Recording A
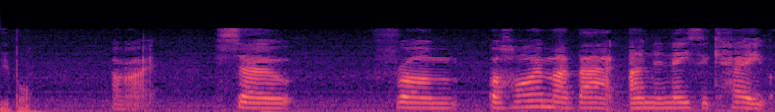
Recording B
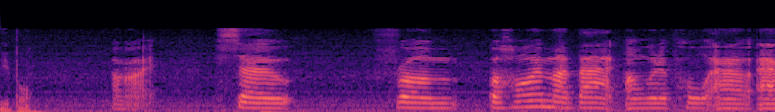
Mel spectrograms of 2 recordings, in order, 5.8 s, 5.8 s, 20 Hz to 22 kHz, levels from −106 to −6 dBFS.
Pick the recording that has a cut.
B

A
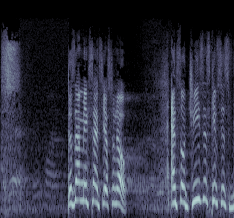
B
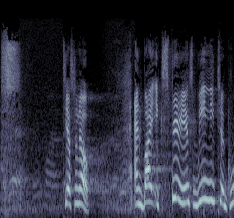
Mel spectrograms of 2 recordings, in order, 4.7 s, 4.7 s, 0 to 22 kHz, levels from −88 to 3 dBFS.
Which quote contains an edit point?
B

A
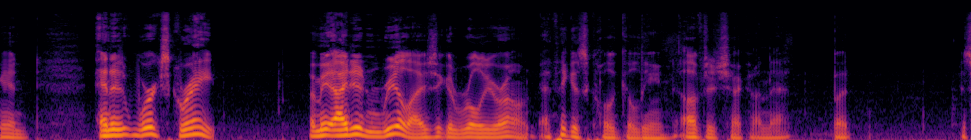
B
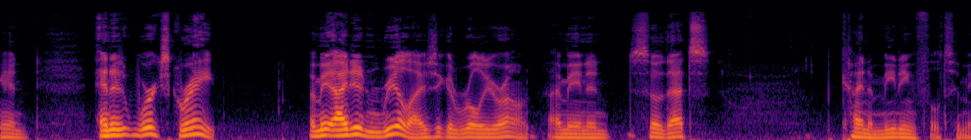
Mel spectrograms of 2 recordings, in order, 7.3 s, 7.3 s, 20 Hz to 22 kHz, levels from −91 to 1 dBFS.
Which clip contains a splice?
A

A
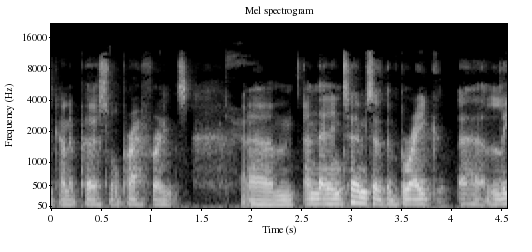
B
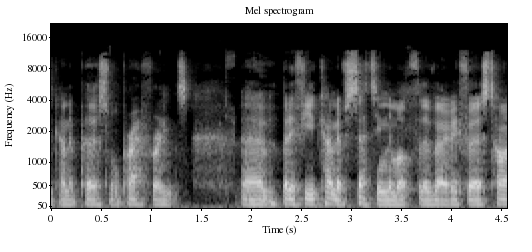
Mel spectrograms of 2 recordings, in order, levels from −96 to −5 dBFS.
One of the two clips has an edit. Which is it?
B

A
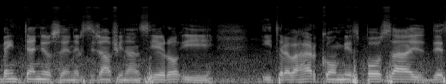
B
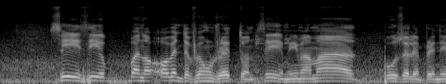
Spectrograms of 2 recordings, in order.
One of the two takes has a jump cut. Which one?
B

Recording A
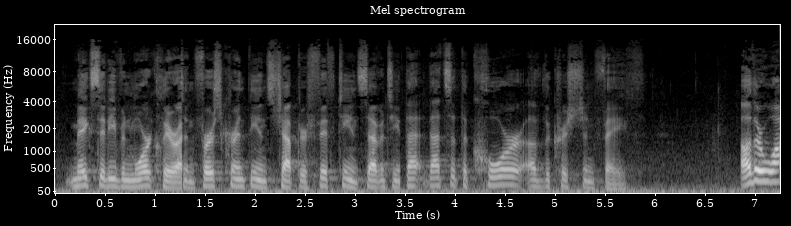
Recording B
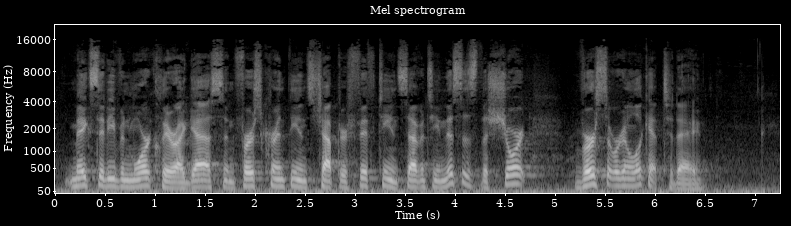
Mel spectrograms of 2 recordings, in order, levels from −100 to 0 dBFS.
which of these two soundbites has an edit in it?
A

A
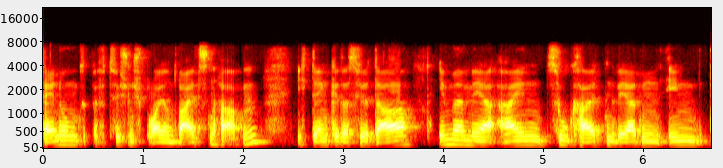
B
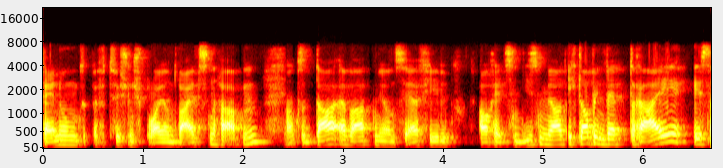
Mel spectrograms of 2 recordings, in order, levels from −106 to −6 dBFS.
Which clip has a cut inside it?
B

